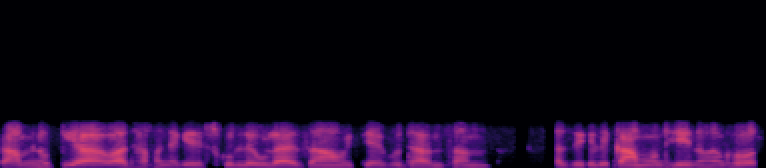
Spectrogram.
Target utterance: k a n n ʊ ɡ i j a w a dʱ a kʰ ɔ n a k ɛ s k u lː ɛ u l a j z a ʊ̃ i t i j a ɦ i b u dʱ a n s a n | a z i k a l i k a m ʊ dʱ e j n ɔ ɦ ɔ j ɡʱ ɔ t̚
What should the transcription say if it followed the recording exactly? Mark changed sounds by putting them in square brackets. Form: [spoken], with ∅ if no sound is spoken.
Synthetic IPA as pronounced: k a [m] n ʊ [k] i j a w a dʱ a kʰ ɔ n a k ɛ s k u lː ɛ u l a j z a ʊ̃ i t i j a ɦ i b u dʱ a n s a n | a z i k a l i k a m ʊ dʱ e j n ɔ ɦ ɔ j ɡʱ ɔ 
